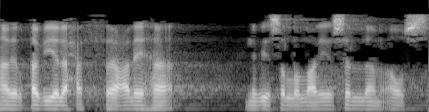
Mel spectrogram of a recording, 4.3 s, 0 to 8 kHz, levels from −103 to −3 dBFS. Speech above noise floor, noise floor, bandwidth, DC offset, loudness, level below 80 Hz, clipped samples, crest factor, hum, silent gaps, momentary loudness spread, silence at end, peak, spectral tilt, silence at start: 29 dB; -54 dBFS; 5.4 kHz; under 0.1%; -24 LUFS; -58 dBFS; under 0.1%; 20 dB; none; none; 8 LU; 0 s; -6 dBFS; -8.5 dB/octave; 0 s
